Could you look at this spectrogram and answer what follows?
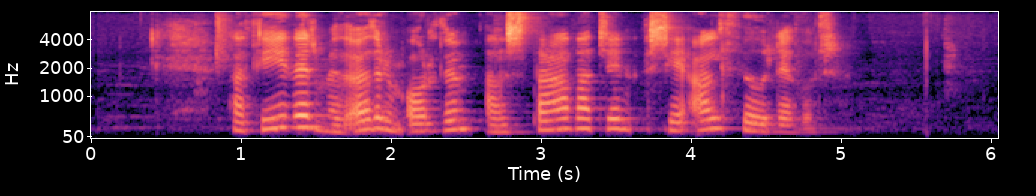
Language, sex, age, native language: Icelandic, female, 50-59, Icelandic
